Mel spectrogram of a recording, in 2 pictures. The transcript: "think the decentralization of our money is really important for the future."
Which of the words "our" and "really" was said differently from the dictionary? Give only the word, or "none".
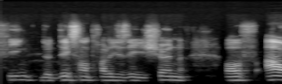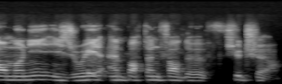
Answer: none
